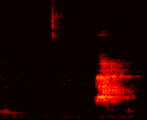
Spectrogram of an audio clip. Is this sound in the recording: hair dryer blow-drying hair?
no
